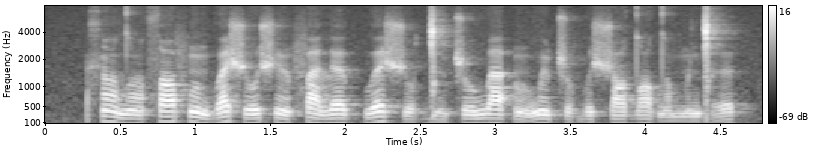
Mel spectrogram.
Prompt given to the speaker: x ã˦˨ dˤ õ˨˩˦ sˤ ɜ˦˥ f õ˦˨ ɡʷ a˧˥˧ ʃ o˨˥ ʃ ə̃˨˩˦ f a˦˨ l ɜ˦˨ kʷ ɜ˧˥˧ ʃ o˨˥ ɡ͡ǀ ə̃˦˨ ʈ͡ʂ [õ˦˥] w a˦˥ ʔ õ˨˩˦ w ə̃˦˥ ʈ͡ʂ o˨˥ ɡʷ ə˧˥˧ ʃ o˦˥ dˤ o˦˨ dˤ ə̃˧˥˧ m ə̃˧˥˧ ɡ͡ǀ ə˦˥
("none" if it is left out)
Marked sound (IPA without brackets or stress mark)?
o˦˥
